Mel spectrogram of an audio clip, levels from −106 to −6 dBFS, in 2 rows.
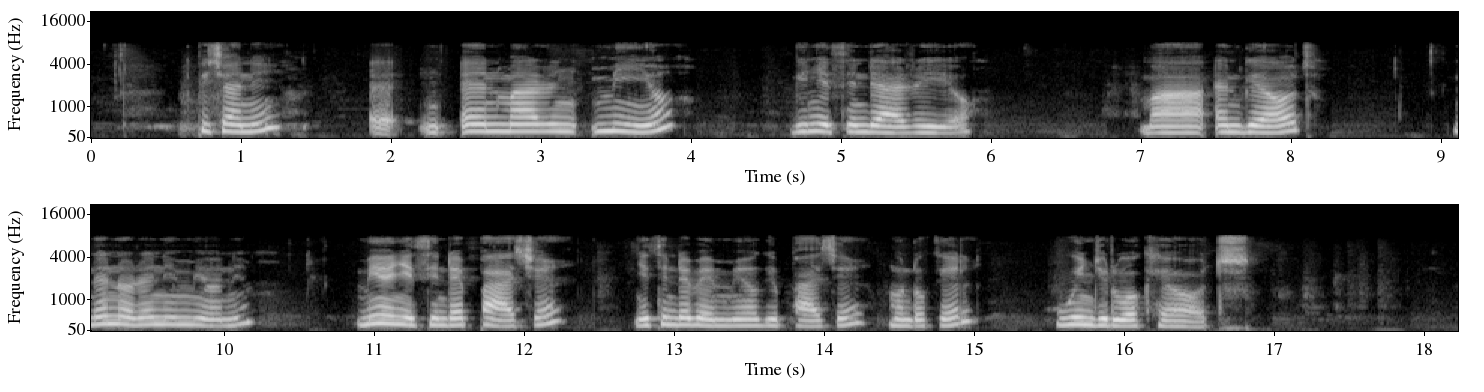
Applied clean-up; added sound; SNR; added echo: none; none; none; none.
